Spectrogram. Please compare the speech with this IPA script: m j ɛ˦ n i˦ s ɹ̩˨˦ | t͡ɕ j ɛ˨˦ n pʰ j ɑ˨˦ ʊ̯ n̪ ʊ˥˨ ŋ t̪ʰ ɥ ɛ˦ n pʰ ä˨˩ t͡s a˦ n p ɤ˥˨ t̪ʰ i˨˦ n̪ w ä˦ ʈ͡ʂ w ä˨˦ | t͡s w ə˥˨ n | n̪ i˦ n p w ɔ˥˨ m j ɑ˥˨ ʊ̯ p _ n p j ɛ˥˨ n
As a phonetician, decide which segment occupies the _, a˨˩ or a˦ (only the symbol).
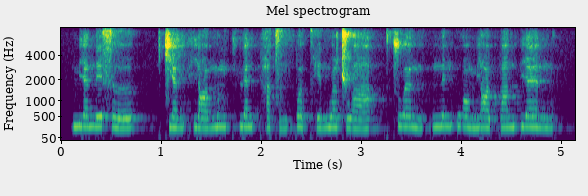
a˦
